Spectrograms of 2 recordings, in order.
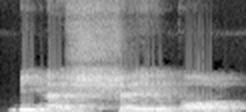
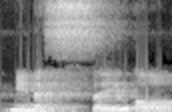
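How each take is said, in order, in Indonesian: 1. Konsonannya bunyi sh. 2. Konsonannya bunyi s biasa. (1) "Bedakan shin dengan sin"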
